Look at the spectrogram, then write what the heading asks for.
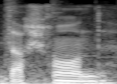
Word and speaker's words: Dachshund: But now I know it's a German word, so I got to give it the German pronunciation. Dachshund.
